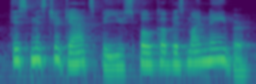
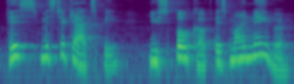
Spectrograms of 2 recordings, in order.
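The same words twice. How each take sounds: First: Somewhat higher gentleman's line; Nick speaking. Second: Higher, careful gentleman's line; Nick speaking. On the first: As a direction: say it plainly and politely. Nick's line, retake. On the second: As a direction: state it with polite interest. Nick's line, first take. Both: Acted.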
